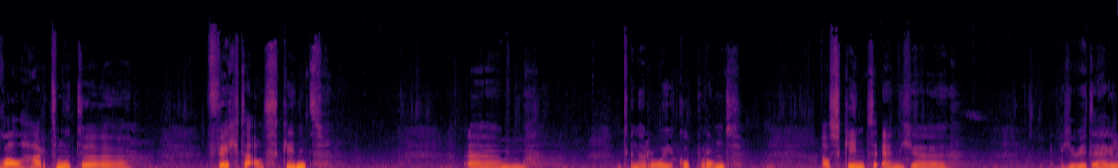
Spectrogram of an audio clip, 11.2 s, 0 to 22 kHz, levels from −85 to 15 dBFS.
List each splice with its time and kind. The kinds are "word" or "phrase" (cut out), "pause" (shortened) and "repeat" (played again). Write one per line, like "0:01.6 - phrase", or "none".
0:06.3 - phrase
